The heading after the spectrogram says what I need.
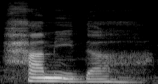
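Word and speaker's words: حمد: ওয়ালাকাল হামদ হামদ হামদ এই দালটা এখানে উচ্চারণ আসবে হামদু আছে থামলে হবে হামদ এরকম ভাবে রব্বানা ওয়ালাকাল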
